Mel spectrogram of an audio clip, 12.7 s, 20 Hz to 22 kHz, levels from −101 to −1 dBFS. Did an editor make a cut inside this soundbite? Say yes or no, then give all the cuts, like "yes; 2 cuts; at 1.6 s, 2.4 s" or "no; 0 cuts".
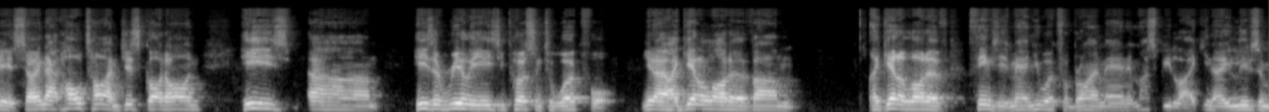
no; 0 cuts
